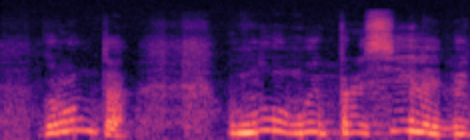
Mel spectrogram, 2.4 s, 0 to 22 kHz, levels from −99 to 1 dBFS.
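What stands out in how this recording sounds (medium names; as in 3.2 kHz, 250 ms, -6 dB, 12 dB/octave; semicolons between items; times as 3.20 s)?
chopped level 4.4 Hz, depth 65%, duty 60%; a quantiser's noise floor 12-bit, dither triangular; a shimmering, thickened sound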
